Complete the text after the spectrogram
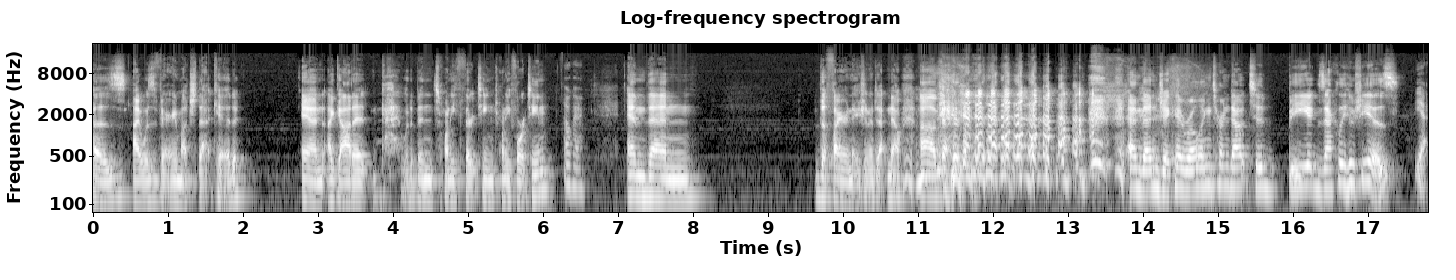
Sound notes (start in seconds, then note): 10.9 group laughing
